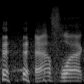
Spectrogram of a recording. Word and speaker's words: Aflac: Aflac, Aflac, Aflac, in case I miss one next week. I want you to say it like the Duck.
